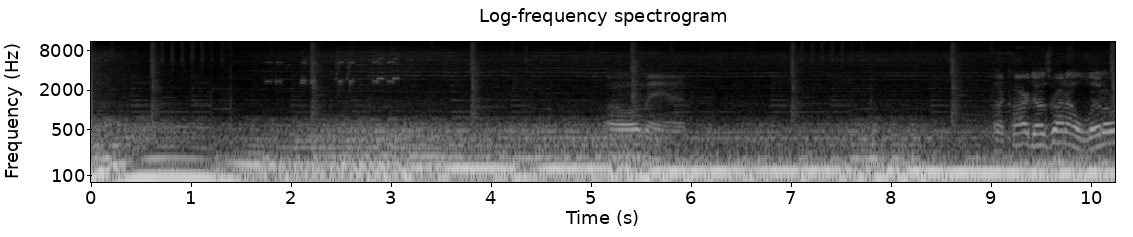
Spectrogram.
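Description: A G35 with a rear-mount turbo setup idles roughly on a cold start, a steady close engine rumble with uneven pulses, while a person talks over it and a few clicks sound.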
